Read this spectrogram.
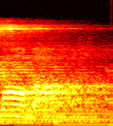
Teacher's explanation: When both characters are the same, very often the second character loses its original tone and takes on the neutral tone instead.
